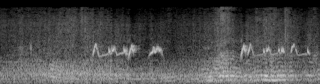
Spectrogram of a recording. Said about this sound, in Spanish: Este es el abejaruco, que es un sonido característico del Monte de Toledo.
